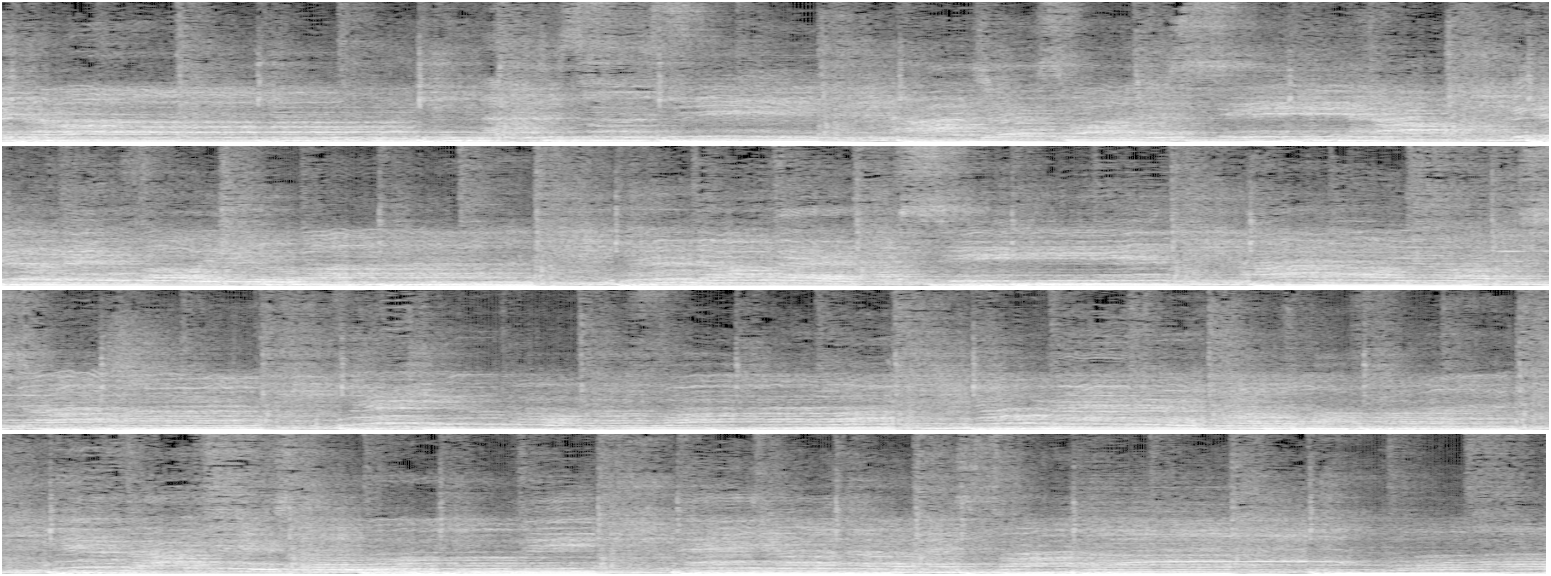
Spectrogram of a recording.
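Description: Live band performance of a slow R&B duet: a man and a woman singing into microphones over bass guitar and drums through a PA, with a heavy, booming low end.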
